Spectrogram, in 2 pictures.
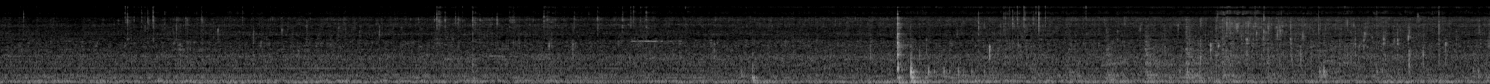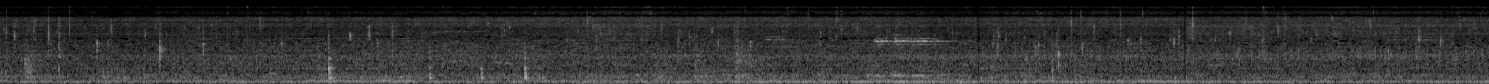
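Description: Boiled potato slices sizzling as they shallow-fry in hot oil in a nonstick pan: a steady hiss with scattered crackles and a few sharper clicks.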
